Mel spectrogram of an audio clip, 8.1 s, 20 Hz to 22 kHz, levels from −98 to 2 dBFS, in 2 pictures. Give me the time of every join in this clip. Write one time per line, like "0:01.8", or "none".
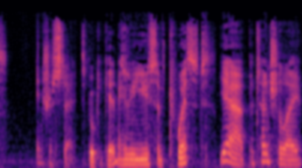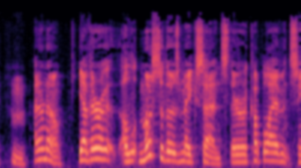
0:01.0
0:02.9
0:04.4
0:05.0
